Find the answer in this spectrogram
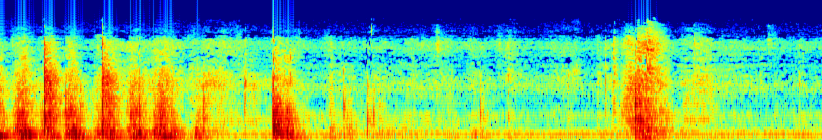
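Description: Wooden rolling pin rolled over dough on a metal ravioli mould, knocking and clicking against it in a quick run during the first two seconds, then one sharp knock about three seconds in. A short scraping rush follows about six seconds in.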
